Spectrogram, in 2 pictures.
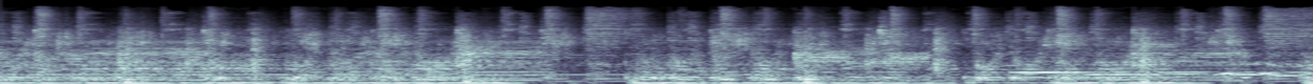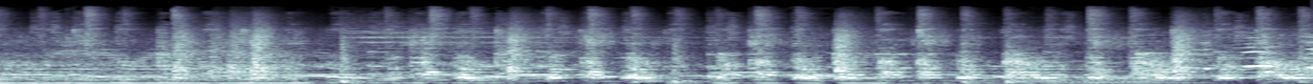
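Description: Live band playing a dub-reggae groove built on a didgeridoo drone, with short breaks in the drone for breath about three and six seconds in. A hand shaker, electric guitar and drum kit play over it, and the music gets louder after about eight seconds.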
